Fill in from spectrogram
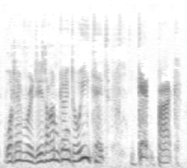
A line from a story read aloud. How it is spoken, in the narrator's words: Masklin snapped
